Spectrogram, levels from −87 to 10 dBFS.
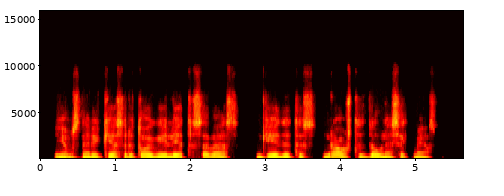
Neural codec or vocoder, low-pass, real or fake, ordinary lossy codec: none; 7.2 kHz; real; Opus, 32 kbps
